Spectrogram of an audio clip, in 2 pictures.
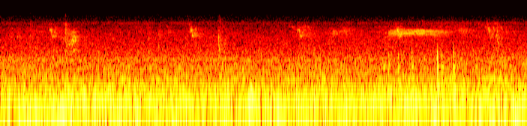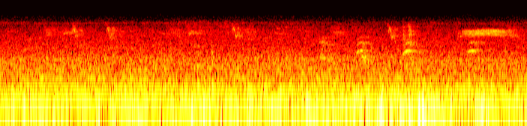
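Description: Faint, scattered high-pitched bird chirps, with two longer buzzy calls about five seconds in and near the end, over a low steady outdoor rumble.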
